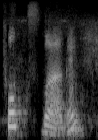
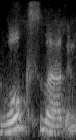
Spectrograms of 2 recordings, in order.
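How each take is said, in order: First: The word begins with an f sound. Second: The word begins with a v sound. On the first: The speaker calls it right. "this is Volkswagen because V has four sounds" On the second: The speaker calls it wrong. "This is not Volkswagen"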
